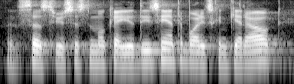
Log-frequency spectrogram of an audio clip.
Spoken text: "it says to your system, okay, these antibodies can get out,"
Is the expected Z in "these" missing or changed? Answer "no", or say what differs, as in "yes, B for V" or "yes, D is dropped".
no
